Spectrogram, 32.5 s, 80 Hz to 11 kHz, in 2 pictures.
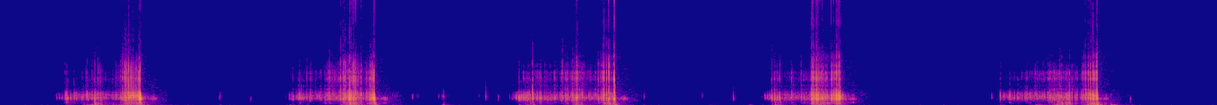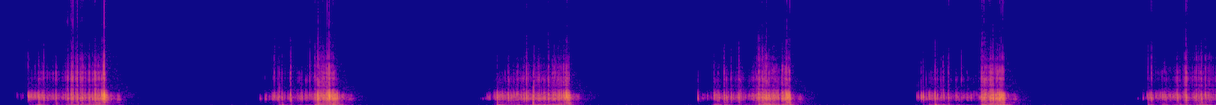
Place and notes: Mont-Saint-Guibert, Belgique - Famished snail eating
Recording of a famished snail, eating a carrot. This poor snail was completely starving in the garden. I embarked him and I gave him a good carrot. At the beginning, he was extremely afraid, but a few time after, he was so happy of this improvised meal !
What you hear is the radula, the snail tongue, scratching methodically the carrot. It was completely magical to hear him on the first seconds, as this is normally inaudible, I let him eating a banquet ! I named him "Gerard" the Snail ;-)
31 May 2016, ~22:00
